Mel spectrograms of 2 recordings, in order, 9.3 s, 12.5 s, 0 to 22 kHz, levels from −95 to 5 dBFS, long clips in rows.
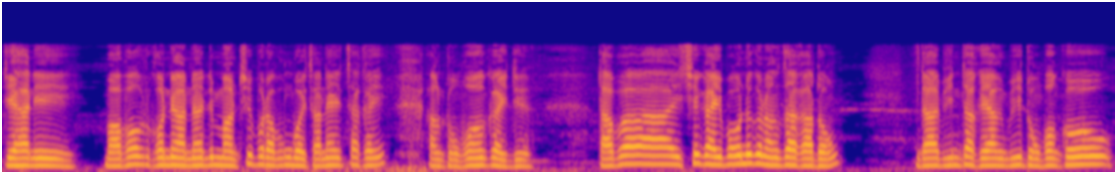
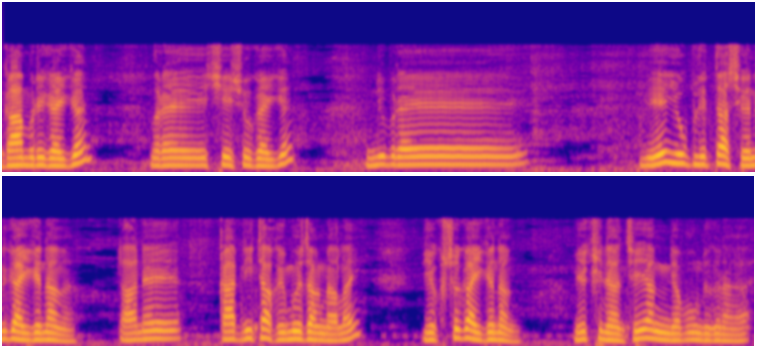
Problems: none marked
